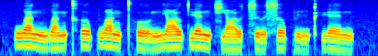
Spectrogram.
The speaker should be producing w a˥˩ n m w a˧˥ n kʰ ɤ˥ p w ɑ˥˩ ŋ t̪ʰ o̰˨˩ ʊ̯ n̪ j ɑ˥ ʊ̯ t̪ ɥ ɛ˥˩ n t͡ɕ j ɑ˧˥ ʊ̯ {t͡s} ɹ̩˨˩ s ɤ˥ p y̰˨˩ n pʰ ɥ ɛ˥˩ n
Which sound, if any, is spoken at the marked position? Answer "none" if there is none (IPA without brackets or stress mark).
t͡s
